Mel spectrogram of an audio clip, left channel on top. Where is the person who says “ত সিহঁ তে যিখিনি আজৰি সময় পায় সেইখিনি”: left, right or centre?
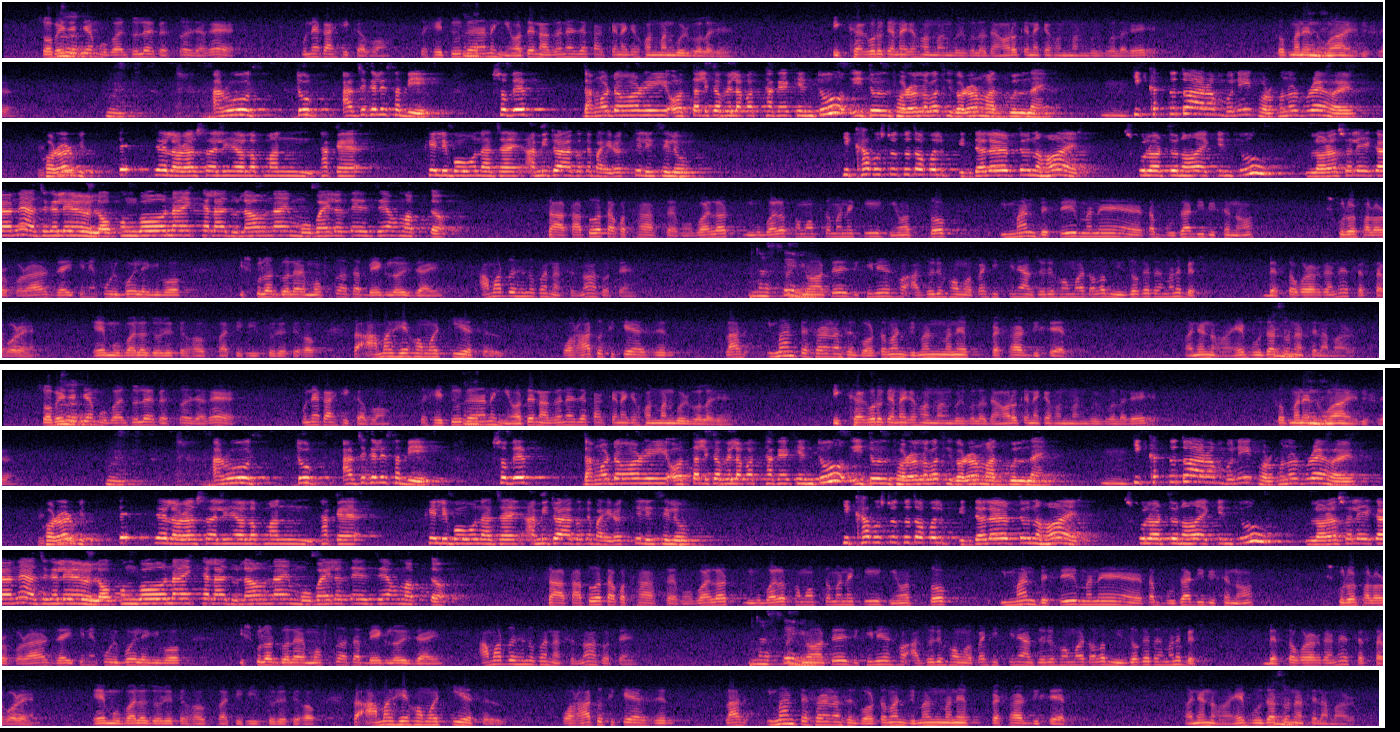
Right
